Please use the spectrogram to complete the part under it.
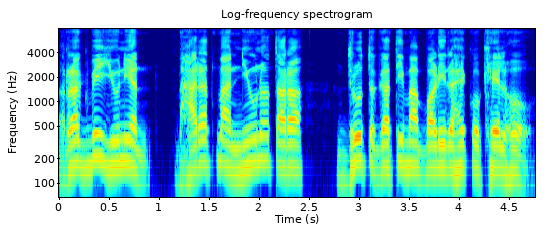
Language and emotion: Nepali, neutral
